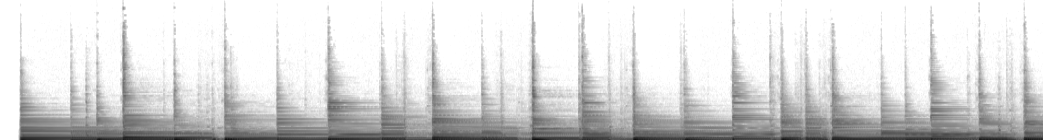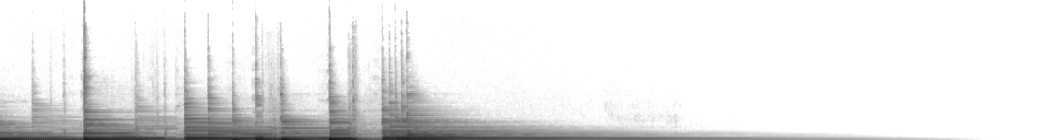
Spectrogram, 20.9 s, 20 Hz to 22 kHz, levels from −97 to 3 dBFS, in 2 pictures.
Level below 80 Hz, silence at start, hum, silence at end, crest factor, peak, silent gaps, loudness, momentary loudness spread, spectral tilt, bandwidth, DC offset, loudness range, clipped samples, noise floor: -56 dBFS; 0.2 s; none; 3.85 s; 18 dB; 0 dBFS; none; -18 LUFS; 10 LU; -8 dB/octave; 10 kHz; under 0.1%; 5 LU; under 0.1%; under -90 dBFS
